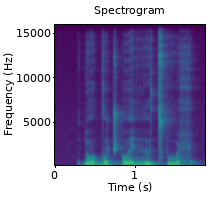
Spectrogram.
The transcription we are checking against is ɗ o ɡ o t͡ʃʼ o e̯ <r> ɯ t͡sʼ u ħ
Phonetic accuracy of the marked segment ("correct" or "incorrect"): correct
